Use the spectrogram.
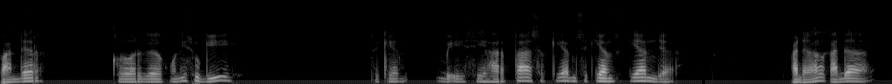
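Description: A rectifier, dimmer or unshielded line has let switching spikes from the 50 Hz mains into this speech recording. That produces mains buzz, a steady, raspy tone rich in harmonics, sitting roughly 35 dB below the speech for the whole clip. Separately, the output buffer was likely twice left unfilled, most plausibly because the software missed its deadline, so blocks of digital silence replace the audio. At 3.88 s a 10 ms dropout is heard as a tick or dip, and from 7.02 to 7.05 s a 30 ms hole cuts in and out abruptly.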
